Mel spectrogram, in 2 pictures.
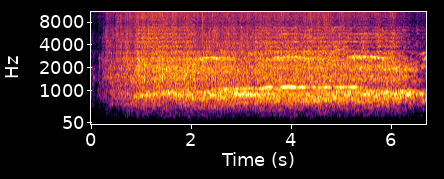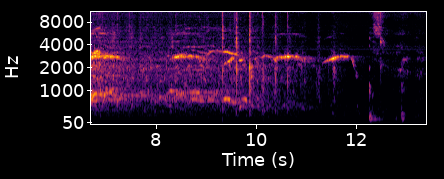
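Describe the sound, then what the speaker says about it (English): A large audience at a graduation ceremony bursts into loud, sustained applause with a few whistles, then the clapping fades after about six seconds, leaving scattered whistles and cheers trailing off. "all our graduates deserve another round of applause"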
